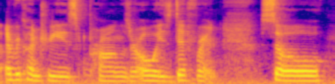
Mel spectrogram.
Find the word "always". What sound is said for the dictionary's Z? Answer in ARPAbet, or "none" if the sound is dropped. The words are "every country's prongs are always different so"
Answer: Z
